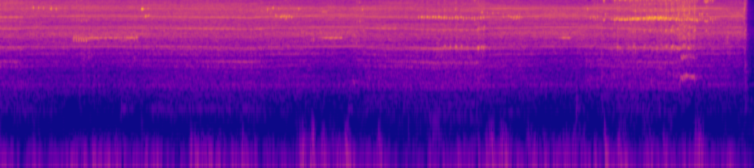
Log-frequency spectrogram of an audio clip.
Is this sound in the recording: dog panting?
no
